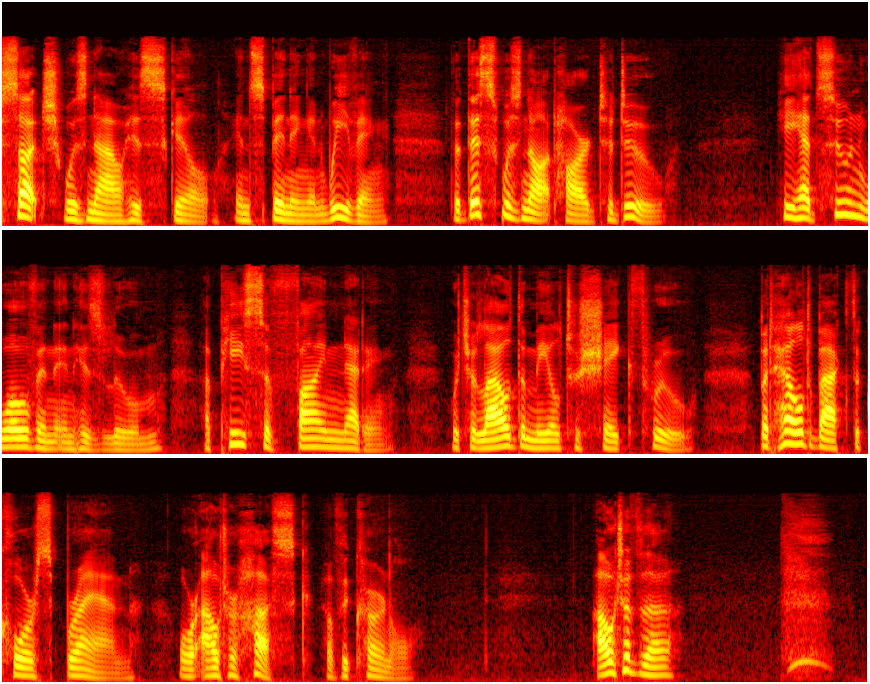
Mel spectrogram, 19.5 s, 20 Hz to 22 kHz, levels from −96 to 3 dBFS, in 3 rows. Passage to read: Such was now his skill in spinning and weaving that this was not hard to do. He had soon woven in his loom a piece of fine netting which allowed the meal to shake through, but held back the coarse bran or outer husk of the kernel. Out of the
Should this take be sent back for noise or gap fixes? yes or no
yes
